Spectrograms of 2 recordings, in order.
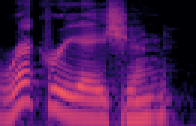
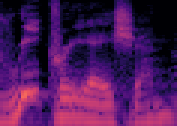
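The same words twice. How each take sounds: First: It is said as the usual single word. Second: It is split as re- plus creation. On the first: A place for leisure and play. The speaker calls it wrong. "I'd been mispronouncing it as recreation" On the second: Creating oneself anew. The speaker calls it right. "its actual meaning"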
